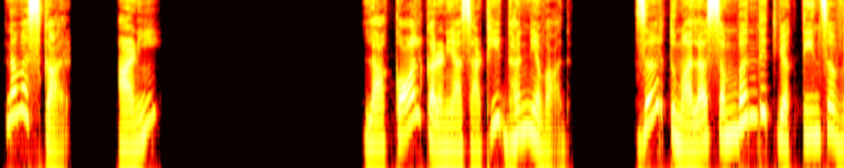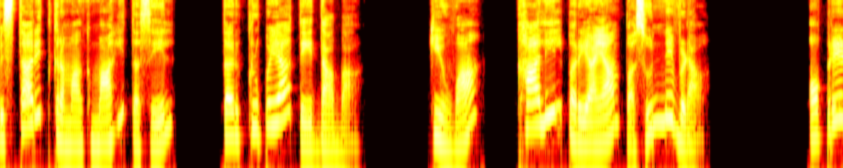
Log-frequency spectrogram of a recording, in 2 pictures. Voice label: ivr marathi

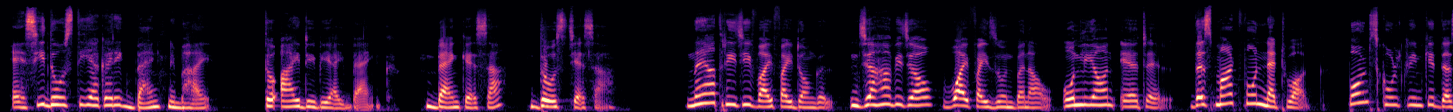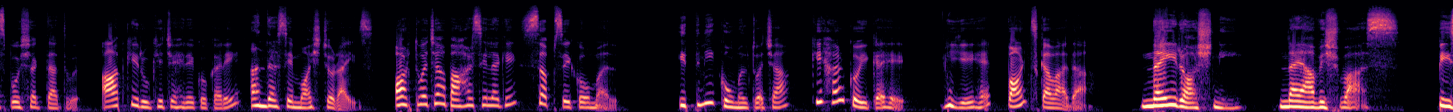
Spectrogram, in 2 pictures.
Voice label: Ads

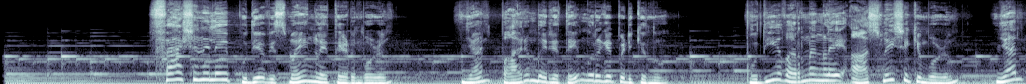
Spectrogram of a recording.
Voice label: MALAYALAM AD

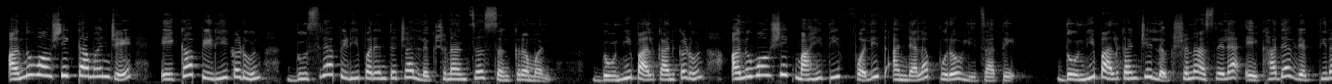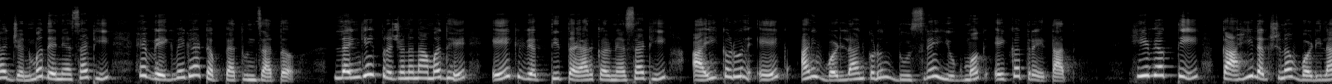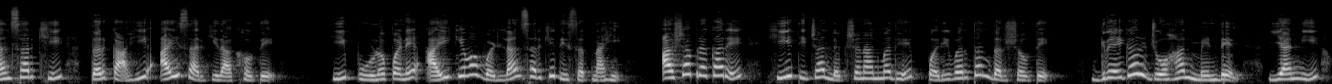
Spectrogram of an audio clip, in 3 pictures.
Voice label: elearn marathi

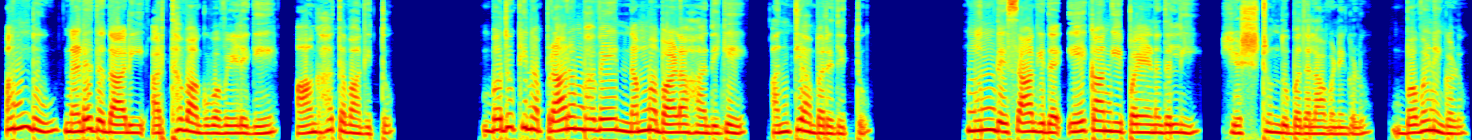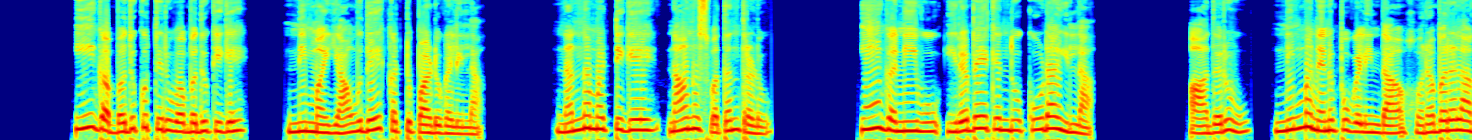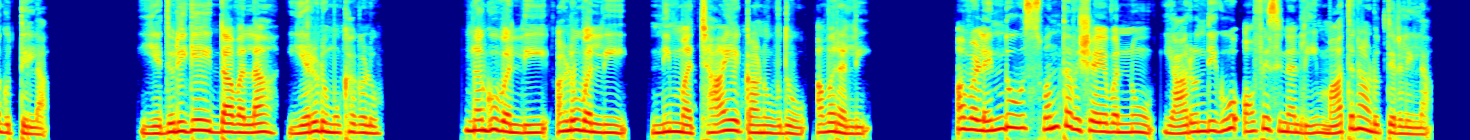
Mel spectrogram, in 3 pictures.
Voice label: Audiobook Kannada

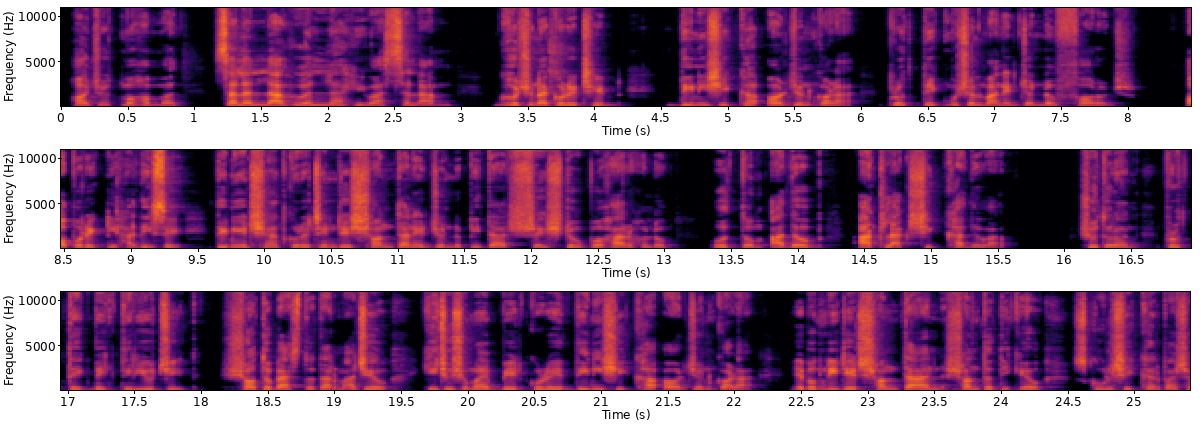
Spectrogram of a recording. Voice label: explainer Bengali

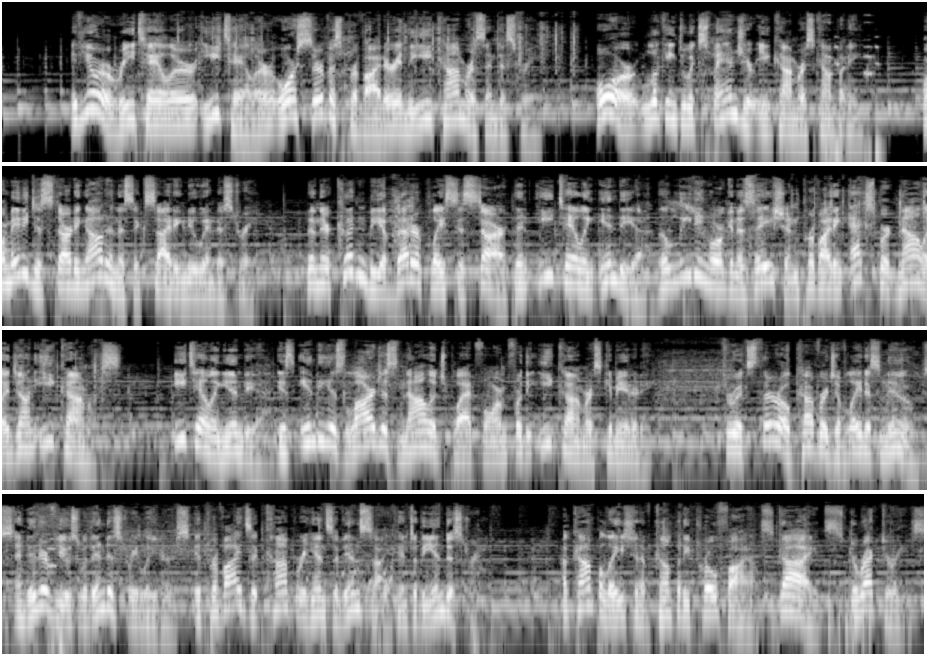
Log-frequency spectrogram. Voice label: explainer

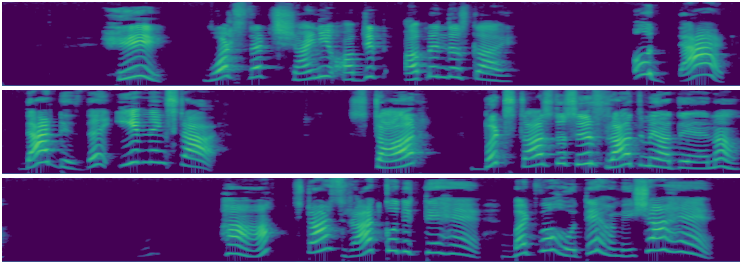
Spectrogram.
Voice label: eng

